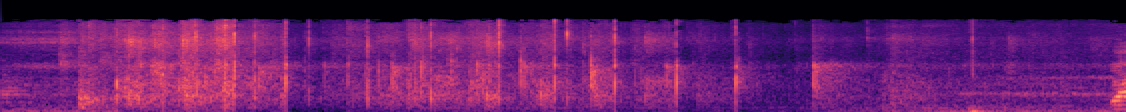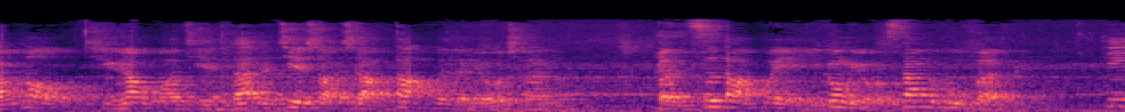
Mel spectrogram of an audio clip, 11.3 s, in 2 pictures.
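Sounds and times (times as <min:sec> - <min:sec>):
audience applause: 0:00.4 - 0:04.4
speech: 0:05.6 - 0:11.2.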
